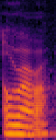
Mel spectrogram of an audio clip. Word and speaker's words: Aurora: Aurora oder so. Kann das sein? War es richtig? Ja, richtig. Aurora.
